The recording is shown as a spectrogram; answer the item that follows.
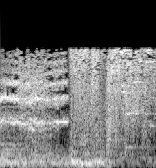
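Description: A speeding car's tires screech as it skids at a crossing, a loud sustained squeal that gives way midway to a rough, noisy scraping rumble.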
